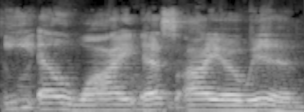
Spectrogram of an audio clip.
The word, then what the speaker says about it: Elysion: It's pronounced like it's Elysion, but they pronounce it ill, like IL or IHL. Illu, EU, Jun, ZHUN, Illusion.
